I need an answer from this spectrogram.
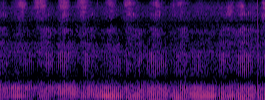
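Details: Contented lap cat named Butters purring close up: a low, rattling drone that rises and falls in breath-paced waves about once a second, with no other sounds.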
